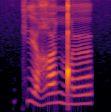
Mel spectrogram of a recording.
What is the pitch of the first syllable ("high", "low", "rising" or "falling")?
falling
